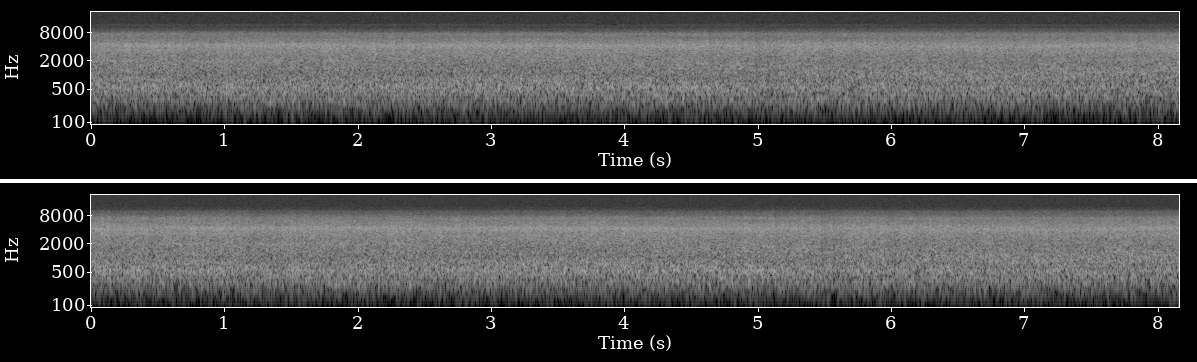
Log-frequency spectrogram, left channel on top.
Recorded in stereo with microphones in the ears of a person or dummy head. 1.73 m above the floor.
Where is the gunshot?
No gunshot in this recording.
